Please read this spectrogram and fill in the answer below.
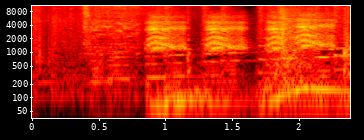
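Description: Cartoon bird squawking in alarm: three harsh caws in quick succession, starting about a second in.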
